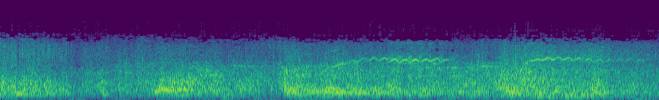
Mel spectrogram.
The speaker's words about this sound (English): Trigger Taylor left one of his men to fire an explosive charge beneath the Crazy Creek Bridge. Sagebrush timed the explosion just right. The Lone Ranger and Tonto were on their horses in the middle of the bridge when the air was shattered by a blast.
